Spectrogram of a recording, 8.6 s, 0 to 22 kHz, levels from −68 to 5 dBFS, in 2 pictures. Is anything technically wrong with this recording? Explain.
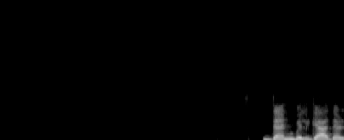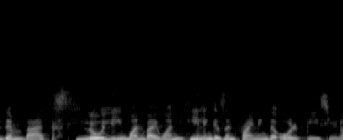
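No, nothing is technically wrong.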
